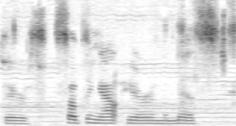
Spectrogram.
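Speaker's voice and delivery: soft, hushed whisper, barely voiced. Voicing a player character in a misty game scene: whispering. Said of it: "She's gonna whisper".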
